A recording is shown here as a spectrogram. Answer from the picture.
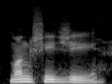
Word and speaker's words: Mung Shi Ji: Mun Shi Ji. Okay, Mung Shi Ji is how it's pronounced. Thank you for clearing that up, Nikki.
